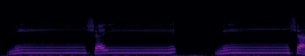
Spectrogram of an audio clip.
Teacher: من الميم ننتقل إلى مخرج الشين وننطق غنة من الخيشوم، فإذا انتهى زمن تلك الغنة نطقنا الشين. · Term: الإخفاء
